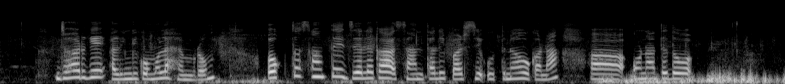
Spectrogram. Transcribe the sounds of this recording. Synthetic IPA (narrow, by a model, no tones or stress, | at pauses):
d͡ʒɔɦaɾɡɛʔaliŋɡikɔmɔlaɦɛmɾɔmɔkt̪ɔsaw̃t̪ɛd͡ʒɛlɛkasant̪ʰalipaɾsiʔut̪nawkana | ɔnat̪ɛd̪ɔ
